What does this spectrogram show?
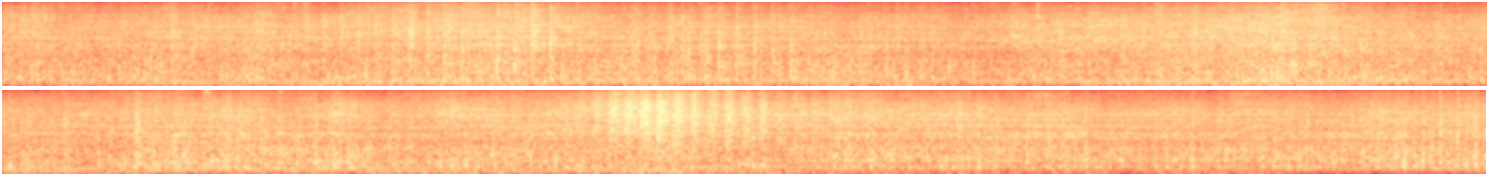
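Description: Freight train cars (covered hoppers, then tank cars) rolling past: steel wheels running on the rails in a steady loud rumble with clickety-clack over the rail joints. A short stretch of rapid, sharper clicking comes a little past two-thirds of the way through.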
